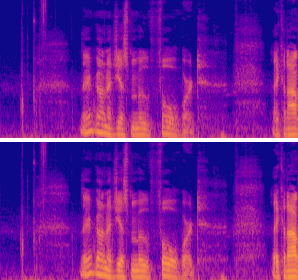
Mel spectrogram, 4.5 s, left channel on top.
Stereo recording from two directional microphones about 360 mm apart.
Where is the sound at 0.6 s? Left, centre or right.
Centre.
